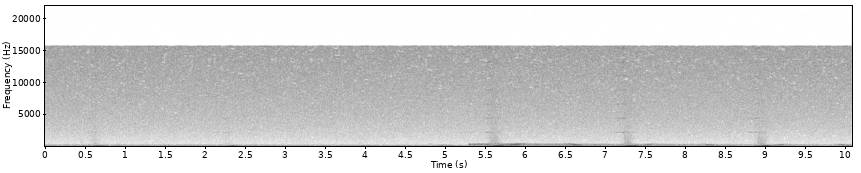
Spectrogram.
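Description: Game blocks drop into place with short low thuds.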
